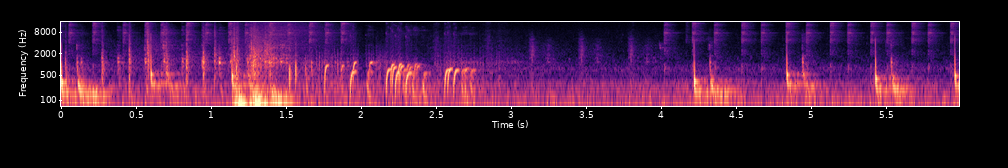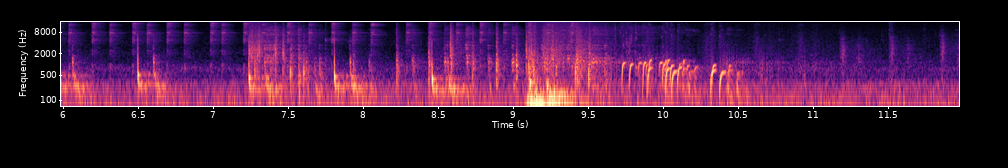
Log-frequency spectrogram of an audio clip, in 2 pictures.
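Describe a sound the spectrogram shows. An axe chops into wood with sharp, repeated knocks.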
